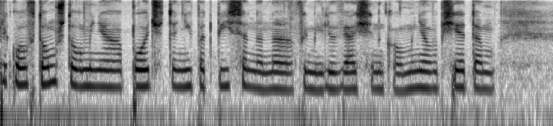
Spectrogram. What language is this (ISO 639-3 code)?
rus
